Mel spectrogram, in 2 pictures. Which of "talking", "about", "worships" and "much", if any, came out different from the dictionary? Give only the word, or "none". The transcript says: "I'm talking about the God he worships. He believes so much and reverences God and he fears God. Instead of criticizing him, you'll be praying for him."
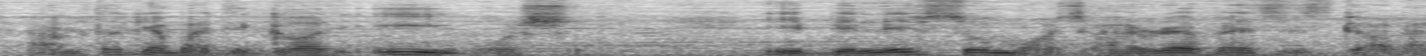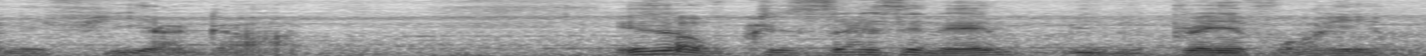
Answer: worships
